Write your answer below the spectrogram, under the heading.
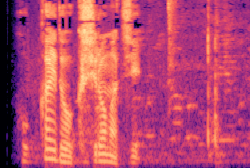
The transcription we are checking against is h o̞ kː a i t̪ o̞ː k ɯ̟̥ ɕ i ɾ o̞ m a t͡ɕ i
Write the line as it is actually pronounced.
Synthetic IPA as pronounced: h o̞ kː a i d̪ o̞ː k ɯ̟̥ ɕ i ɾ o̞ m a t͡ɕ i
